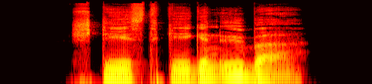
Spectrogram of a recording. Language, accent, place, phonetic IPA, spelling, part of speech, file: German, Germany, Berlin, [ˌʃteːst ɡeːɡn̩ˈʔyːbɐ], stehst gegenüber, verb, De-stehst gegenüber.ogg
- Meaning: second-person singular present of gegenüberstehen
